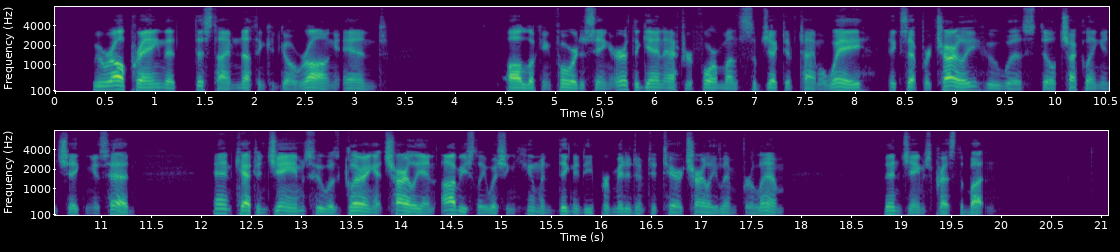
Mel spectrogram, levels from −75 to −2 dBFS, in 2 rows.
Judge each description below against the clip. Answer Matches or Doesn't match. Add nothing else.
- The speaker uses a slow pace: Doesn't match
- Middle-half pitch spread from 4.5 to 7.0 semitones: Doesn't match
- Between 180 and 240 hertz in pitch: Doesn't match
